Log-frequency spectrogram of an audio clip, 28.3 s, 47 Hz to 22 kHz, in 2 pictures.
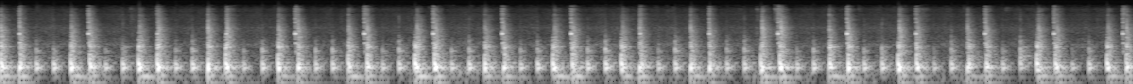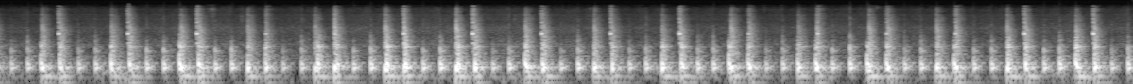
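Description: Drumsticks on a cloth-muffled snare drum playing double strokes in a steady sixteenth-note pattern at 70 bpm, with bass-drum kicks on the last two sixteenths of each beat. About four to five even strokes a second, with no pause.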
